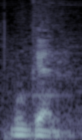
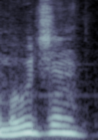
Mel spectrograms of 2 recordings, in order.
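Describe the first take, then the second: First: It is said with a Japanese-style pronunciation. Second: It is said with an English-style pronunciation. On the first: This is the original Japanese way to say it. The speaker calls it right. "if it's supposed to be Japanese, it's Mugen" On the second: This is how the speaker used to say it. The speaker calls it wrong. "I used to call Mugen Mugen"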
